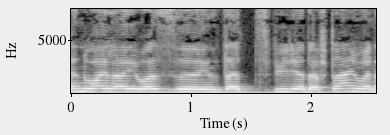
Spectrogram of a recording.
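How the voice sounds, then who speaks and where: A woman is speaking. Her pace is moderate. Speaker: career coach and author. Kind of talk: interview.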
